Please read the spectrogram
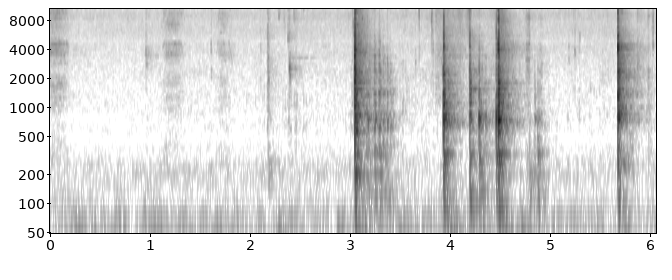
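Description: Small porcelain tea cups and a glass pitcher handled on a wooden tea tray: quiet at first, then from about halfway through a few sharp clinks and knocks as cups are set down and moved.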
